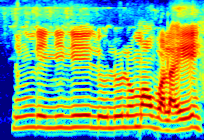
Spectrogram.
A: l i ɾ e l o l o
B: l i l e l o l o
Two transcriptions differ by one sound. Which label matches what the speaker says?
B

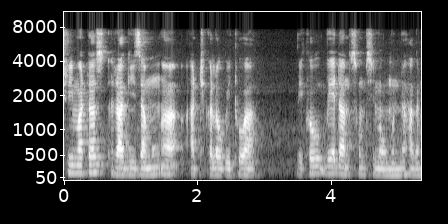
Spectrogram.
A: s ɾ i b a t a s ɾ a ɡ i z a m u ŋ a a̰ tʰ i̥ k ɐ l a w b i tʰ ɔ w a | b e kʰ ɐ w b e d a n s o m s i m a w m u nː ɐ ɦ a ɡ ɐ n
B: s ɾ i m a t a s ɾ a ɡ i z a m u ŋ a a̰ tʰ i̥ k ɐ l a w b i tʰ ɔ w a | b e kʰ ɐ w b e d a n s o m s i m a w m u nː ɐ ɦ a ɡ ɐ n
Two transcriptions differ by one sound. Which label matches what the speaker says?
B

